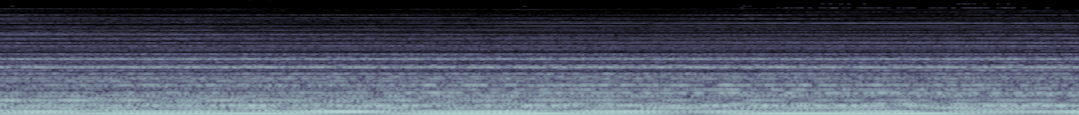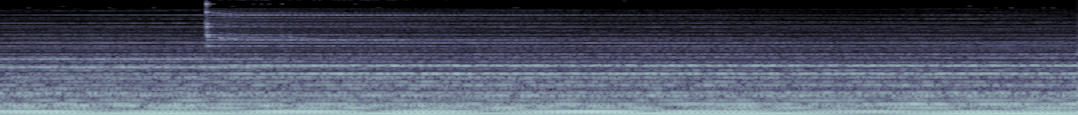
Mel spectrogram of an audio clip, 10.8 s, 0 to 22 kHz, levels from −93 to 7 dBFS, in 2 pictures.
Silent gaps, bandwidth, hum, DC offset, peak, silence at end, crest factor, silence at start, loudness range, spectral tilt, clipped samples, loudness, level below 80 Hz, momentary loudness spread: none; 20 kHz; none; under 0.1%; -8 dBFS; 0 s; 12 dB; 0 s; 1 LU; -7 dB/octave; under 0.1%; -20 LUFS; -22 dBFS; 3 LU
